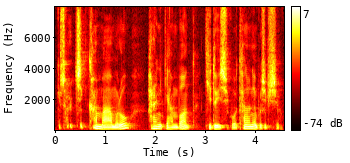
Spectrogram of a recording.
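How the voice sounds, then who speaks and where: A man's voice: fairly low pitch, animated, brisk. A middle-aged man preaching an early-morning sermon as pastor, earnestly acting out heartfelt prayers with a raised voice.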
